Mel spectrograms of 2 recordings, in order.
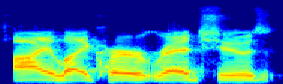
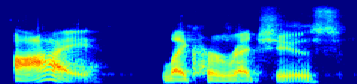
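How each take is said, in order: First: It is flat, with no word stressed. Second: The first word carries the stress. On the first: It could mean anything. "I'll be a robot, right? All one" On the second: Someone else dislikes them. "if I actually just emphasize one word"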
